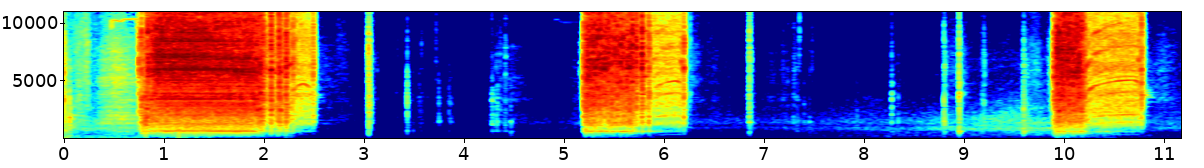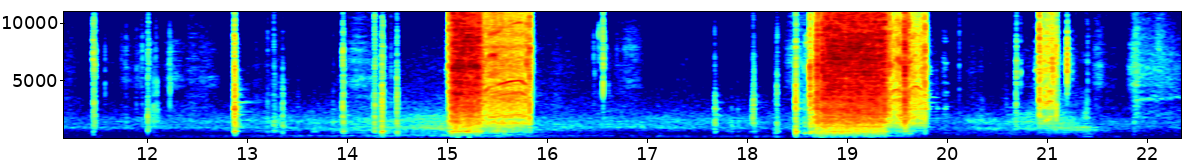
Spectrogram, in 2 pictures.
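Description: Craftsman impact gun spinning lug nuts off a car wheel: five bursts of about a second each, a few seconds apart, the first the longest. Small clicks come between the bursts.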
